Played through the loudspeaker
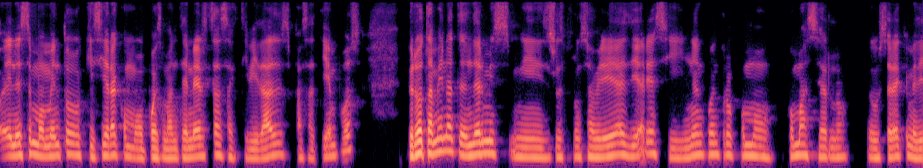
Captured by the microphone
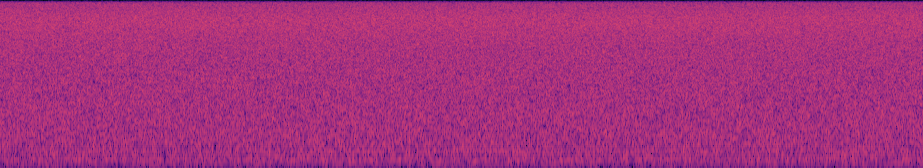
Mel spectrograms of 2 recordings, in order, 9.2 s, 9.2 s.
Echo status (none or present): none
